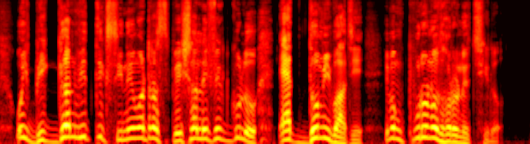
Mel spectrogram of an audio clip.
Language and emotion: Bengali, disgusted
